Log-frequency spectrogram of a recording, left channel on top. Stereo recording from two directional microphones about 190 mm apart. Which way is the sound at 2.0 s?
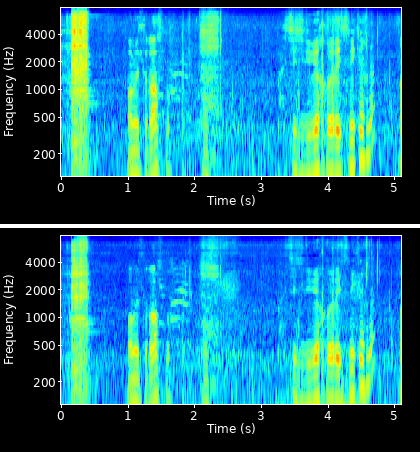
10° right (ahead or behind).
